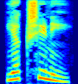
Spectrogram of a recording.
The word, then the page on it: ಯೋಗಾಸನ: yōgāsana; kannada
